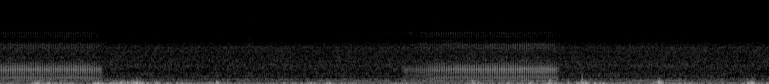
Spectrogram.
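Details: Female pug, 1.5 years old, sleeping soundly on her bed and snoring loudly like a human: two slow, drawn-out rattling snores with a pause between, over low room noise.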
